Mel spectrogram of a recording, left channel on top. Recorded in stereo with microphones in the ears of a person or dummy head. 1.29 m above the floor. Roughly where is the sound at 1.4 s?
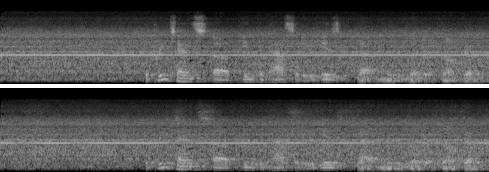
Left.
